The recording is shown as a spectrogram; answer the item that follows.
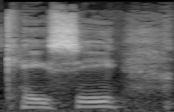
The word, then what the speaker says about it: KayCyy: Apparently, it's pronounced Casey. I don't know. Casey, don't have so many Y if you don't want to be pronounced like that.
